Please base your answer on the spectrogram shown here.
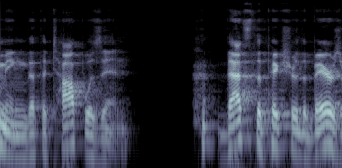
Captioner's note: chuckles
